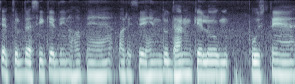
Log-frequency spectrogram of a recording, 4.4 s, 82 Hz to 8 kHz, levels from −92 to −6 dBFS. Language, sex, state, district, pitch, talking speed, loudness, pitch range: Hindi, male, Chhattisgarh, Kabirdham, 135 Hz, 190 wpm, -18 LUFS, 135-140 Hz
